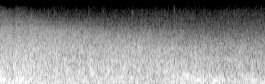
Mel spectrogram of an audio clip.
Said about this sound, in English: it began to rain. But Kindelach, a rain that no one had ever seen in their lives. It was pouring.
